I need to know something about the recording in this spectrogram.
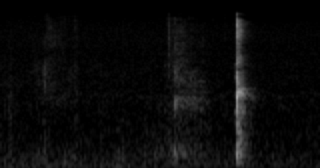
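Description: A woman voicing the phonics sound /k/ once near the end: a single short, sharp, breathy 'k', with no vowel after it. Before it there is only faint room tone and a brief soft hiss.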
